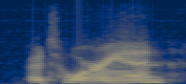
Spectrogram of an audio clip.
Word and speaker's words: Praetorian: So for Halloween, he's a Praetorian guard. I'm not saying that right. Do y'all know what I'm talking about? The red gold? – How do you say that? – Praetorian.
